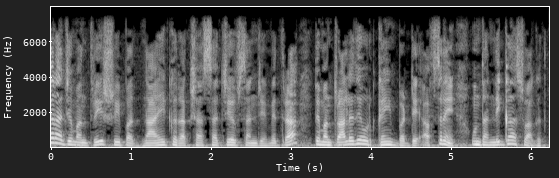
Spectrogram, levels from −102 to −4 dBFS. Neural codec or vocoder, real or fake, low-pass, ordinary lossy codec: vocoder, 44.1 kHz, 80 mel bands, Vocos; fake; 7.2 kHz; none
